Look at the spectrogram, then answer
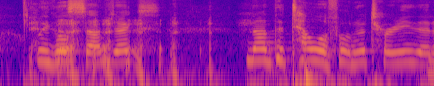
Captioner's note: chuckles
